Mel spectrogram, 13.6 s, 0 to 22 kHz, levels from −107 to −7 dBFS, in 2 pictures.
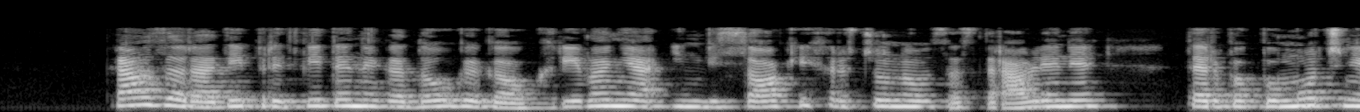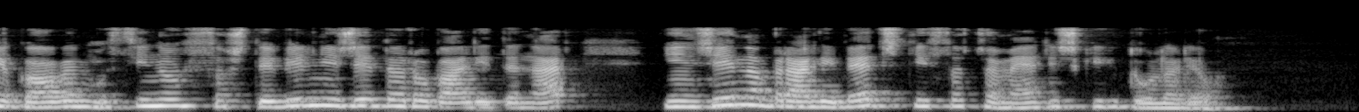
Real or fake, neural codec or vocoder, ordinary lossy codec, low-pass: real; none; none; none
